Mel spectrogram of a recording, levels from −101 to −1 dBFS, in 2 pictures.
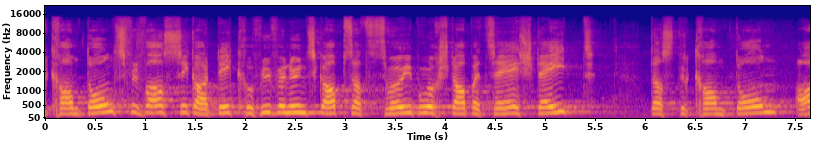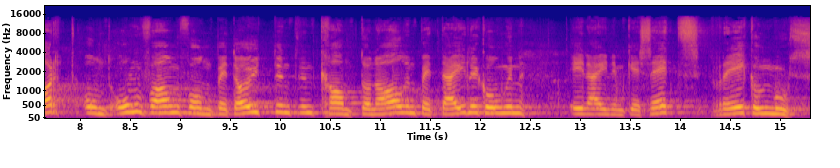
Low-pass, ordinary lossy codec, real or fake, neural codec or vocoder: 14.4 kHz; MP3, 96 kbps; fake; vocoder, 44.1 kHz, 128 mel bands every 512 samples, BigVGAN v2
